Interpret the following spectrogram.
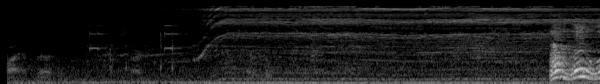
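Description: Small quadcopter drone's propeller motors spinning up about two seconds in, rising quickly to a steady high whine as it lifts off. Near the end a loud wavering vocal cry cuts in over it.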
